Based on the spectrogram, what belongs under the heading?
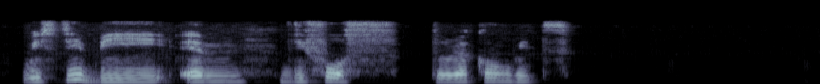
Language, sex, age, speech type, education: Nigerian Pidgin, female, 15-29, spontaneous, tertiary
